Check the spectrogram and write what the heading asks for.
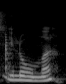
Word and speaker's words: Ilone: Ja, og den uttrykksformen denne gangen er uh, en bok der Jone er Det er sånn det uttales? Ilone. Ilone? – Ja.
